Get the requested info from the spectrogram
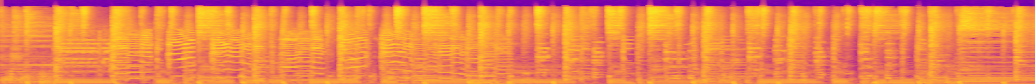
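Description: Instrumental band music: a guitar plays a lead line over bass guitar and drum kit. Its notes bend and waver in pitch about one to four seconds in.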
